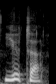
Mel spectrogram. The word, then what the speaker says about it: Jutta: Jutta.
